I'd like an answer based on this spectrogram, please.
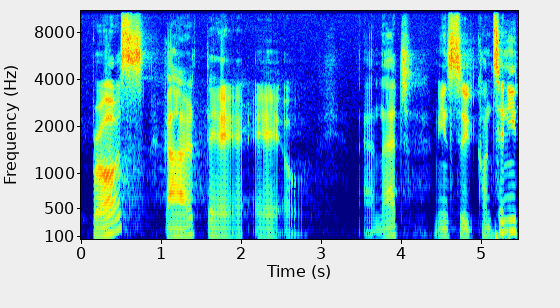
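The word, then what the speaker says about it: προσκαρτερέω: Pros karteo.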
